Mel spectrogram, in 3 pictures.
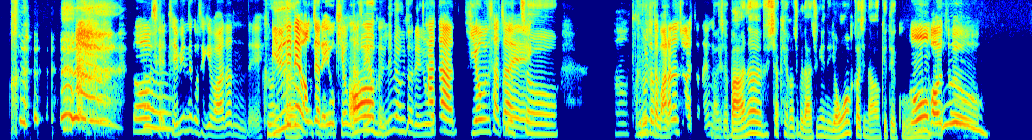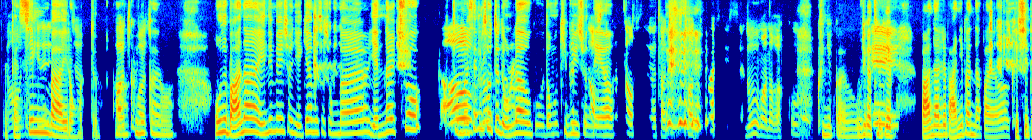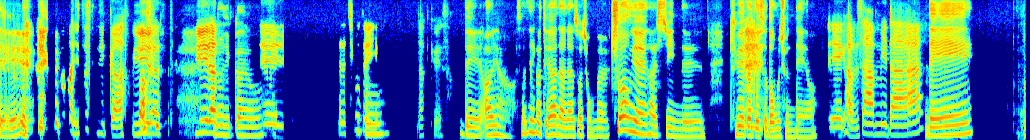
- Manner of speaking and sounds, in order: laugh; distorted speech; anticipating: "음"; laugh; laugh; laugh; laughing while speaking: "그거 그것만 있었으니까"; laugh; laughing while speaking: "아 그니까"; laugh; tapping
- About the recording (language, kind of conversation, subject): Korean, unstructured, 어렸을 때 좋아했던 만화나 애니메이션이 있나요?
